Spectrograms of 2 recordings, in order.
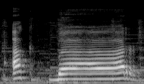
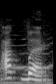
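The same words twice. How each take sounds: First: The vowel after the b is drawn out. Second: The vowel after the b is short. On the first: "tidak memanjangkan huruf ba-nya ... sehingga terbaca akbar seperti itu. Itu juga tidak boleh" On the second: "pada kata akbar"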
